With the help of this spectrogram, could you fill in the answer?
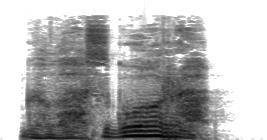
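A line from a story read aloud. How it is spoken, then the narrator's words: Breathed out. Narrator (Russian): выдохнул Иштар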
